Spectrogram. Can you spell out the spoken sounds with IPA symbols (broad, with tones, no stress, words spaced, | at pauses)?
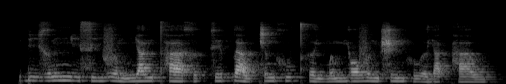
ɗi˨˩ɣə˧ŋɲi˨˩ si˨˩˦və˨˩˨mɲa˧˥ŋ t̪ʰaː˨˩xə˨˩k̚xe˦˥p̚la˨˩w cə˧ŋxu˧t̪ʰə˨˩j mə˧mjɔ˧˥və˧ŋ ʂi˧mhu˨˩˨ə̯ ja˨˩k̚ha˨˩w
